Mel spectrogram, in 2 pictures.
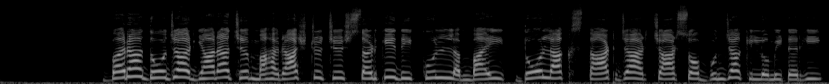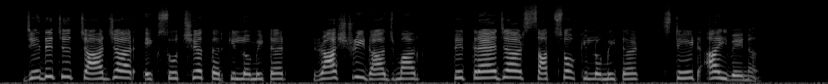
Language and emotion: Dogri, neutral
